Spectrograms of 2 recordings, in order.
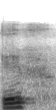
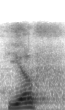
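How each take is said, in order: First: It starts with a plain vowel sound. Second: It starts with a y-glide sound. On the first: The speaker calls it right. "मी जे ज्याप्रमाणे उच्चार केलेत कृपया त्याचप्रमाणे करा" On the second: The speaker calls it wrong. "कोणीतरी यफ, ... असं बोलू नये"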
